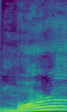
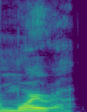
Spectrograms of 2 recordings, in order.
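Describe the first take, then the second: First: Moira said as MOR-uh; first pronunciation of Moira. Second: Moira said as MOY-ruh; alternative pronunciation of Moira. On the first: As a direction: say Moira with a plain "or" vowel, no "oy". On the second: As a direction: say Moira with an "oy" in the first syllable. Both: Shown as a demonstration. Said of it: "is it Moira or Moira".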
